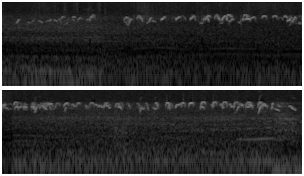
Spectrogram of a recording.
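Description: A brood of baby chicks peeping: many short, high cheeps overlapping, getting busier about a second and a half in.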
